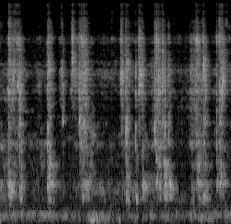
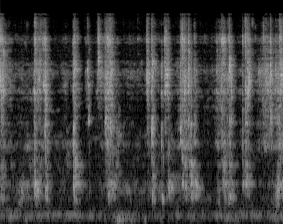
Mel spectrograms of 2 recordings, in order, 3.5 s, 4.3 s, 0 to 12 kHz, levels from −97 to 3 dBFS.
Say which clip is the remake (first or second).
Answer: first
